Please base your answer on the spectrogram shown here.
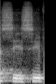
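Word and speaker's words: tsetse: लेकिन उसमें टी एस ई टी एस ई ऐसे लिखा जाता है। जिसमें क्या है? टी स साइलेंट होता है फ्लाई।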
